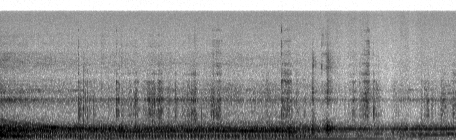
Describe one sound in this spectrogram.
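A motorcycle engine idles close by with a steady low rumble.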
